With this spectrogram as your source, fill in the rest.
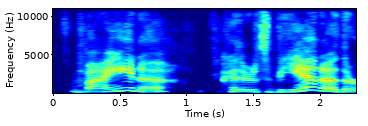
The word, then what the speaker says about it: Vienna: So now now we got three ways to pronounce it, right? Vini. Vena. Well, there's Vina. Vyena. There's Vienna the right way.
